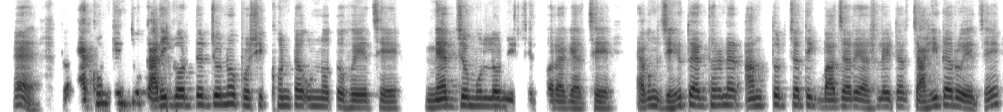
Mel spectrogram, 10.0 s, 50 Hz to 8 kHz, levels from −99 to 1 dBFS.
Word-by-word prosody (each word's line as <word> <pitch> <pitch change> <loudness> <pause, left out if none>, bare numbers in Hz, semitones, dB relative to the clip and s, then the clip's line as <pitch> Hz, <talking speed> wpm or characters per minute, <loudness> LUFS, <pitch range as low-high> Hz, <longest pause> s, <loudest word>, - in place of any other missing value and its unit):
হ্যাঁ? - - +1 0.3
তো - - -3 0.2
এখন 215 - 0
কিন্তু 220 +1 -2
কারিগরদের 175 +3 +4
জন্য 195 +1 +5
প্রশিক্ষণটা 170 0 -2
উন্নত 160 -2 -3
হয়েছে, 135 0 +1 0.5
ন্যায্য 155 +1 +4 0.2
মূল্য 165 0 0 0.2
নিশ্চিত 145 - -8
করা 135 -2 +1
গেছে। 120 +2 -2 0.4
এবং 160 - +1
যেহেতু 135 +9 -1
১ - - -7
ধরনের 180 0 0 0.2
আন্তর্জাতিক 175 +1 -1
বাজারে 150 +2 +2
আসলে 155 +5 -4
এটার 155 -1 -5
চাহিদা 165 +8 +2
রয়েছে, 130 +2 0
165 Hz, 145 wpm, -22 LUFS, 145-175 Hz, 0.5 s, জন্য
